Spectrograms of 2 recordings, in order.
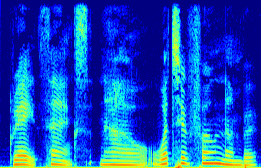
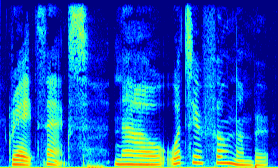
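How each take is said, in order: Both takes have the same delivery.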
